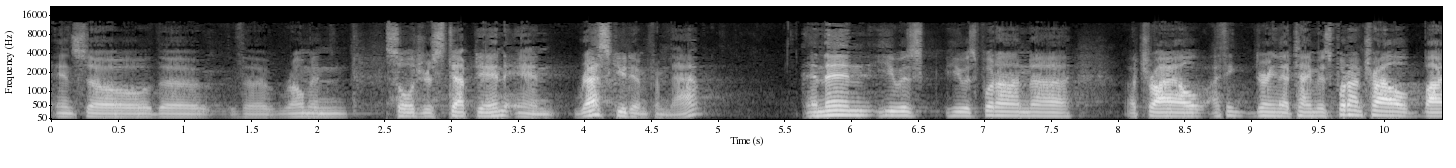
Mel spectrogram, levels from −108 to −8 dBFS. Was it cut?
yes; 1 cut; at 2.5 s

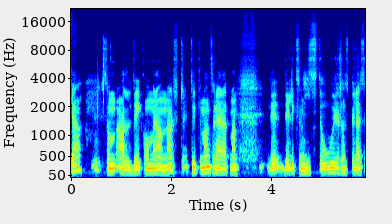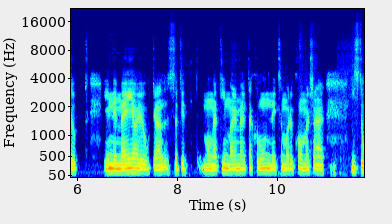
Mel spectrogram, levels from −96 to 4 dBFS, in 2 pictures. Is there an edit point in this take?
no; 0 cuts

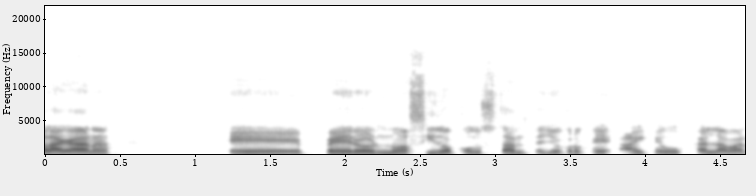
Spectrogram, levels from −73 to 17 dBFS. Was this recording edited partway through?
yes; 1 cut; at 2.2 s

